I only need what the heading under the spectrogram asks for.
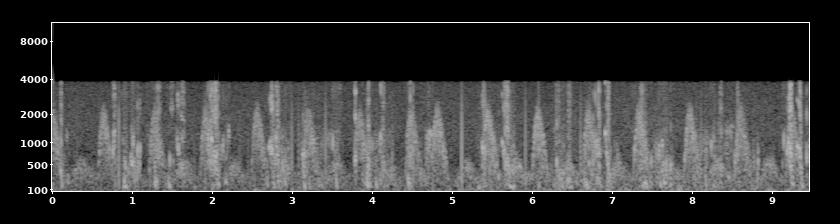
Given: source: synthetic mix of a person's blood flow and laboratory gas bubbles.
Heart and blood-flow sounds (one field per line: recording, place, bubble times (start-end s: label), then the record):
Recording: Doppler ultrasound of blood flow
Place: subclavian vein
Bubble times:
0.10-0.23 s: bubbles
0.72-1.12 s: bubbles
1.18-1.36 s: bubbles
1.41-1.71 s: bubbles
1.90-2.25 s: bubbles
2.65-2.99 s: bubbles
3.10-3.61 s: bubbles
3.74-4.31 s: bubbles
4.40-4.80 s: bubbles
5.30-5.81 s: bubbles
6.07-6.12 s: bubbles
6.20-6.54 s: bubbles
6.64-7.10 s: bubbles
7.24-7.78 s: bubbles
7.98-8.79 s: bubbles
9.09-9.47 s: bubbles
From the record:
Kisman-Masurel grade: 242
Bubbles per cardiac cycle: several, 3 to 8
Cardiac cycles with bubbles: 100%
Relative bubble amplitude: moderate (0.250 to 0.450)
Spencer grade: 3 (all of the cardiac periods contain showers or single bubble signals, but not dominating or overriding the cardiac motion signals)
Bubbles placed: anywhere in the cardiac cycle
